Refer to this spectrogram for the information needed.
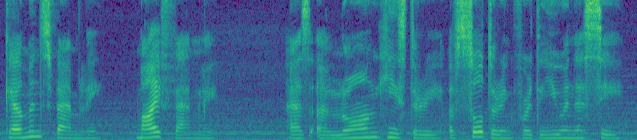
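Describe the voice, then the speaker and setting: A woman's voice: mid-range voice, normal speed, over music, natural voice. A woman playing an anxious, protective middle-aged mother with earnest, emotional delivery in an audio drama. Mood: gentle, sad.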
